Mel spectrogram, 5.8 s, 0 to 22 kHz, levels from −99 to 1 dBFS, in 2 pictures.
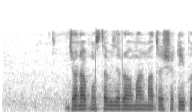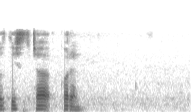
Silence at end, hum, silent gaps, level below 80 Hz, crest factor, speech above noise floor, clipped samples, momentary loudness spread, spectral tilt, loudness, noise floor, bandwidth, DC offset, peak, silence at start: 1.65 s; none; none; -68 dBFS; 22 dB; 37 dB; under 0.1%; 7 LU; -5 dB/octave; -36 LUFS; -73 dBFS; 7.6 kHz; under 0.1%; -16 dBFS; 1 s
